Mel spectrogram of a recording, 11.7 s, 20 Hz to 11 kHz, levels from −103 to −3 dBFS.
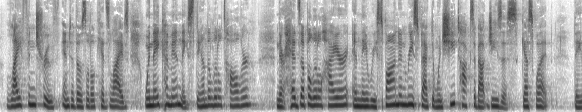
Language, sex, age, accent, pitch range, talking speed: English, female, 30-49, American, 190-235 Hz, 195 wpm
